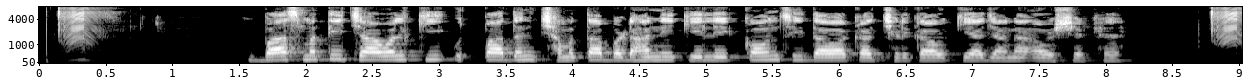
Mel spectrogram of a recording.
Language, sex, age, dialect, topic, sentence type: Hindi, male, 18-24, Garhwali, agriculture, question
